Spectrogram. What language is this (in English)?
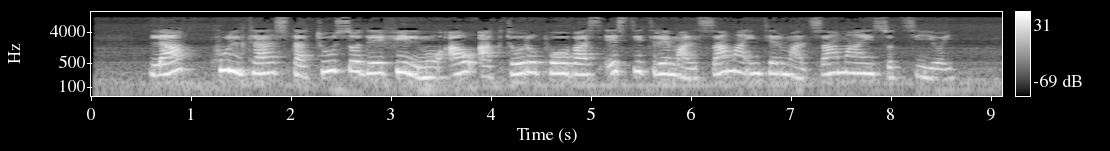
Esperanto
